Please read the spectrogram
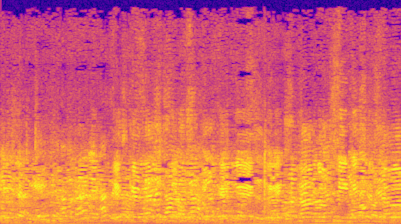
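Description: Many people talking at once, an overlapping babble of voices in a hospital emergency area, recorded on a mobile phone. A low steady hum runs beneath it and cuts off shortly before the end.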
